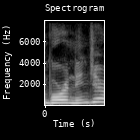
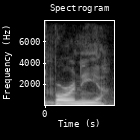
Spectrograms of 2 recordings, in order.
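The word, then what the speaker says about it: Boranija: Are we calling him Bora Ninja or Bora Apparently Nia? the correct pronunciation is Borania.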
